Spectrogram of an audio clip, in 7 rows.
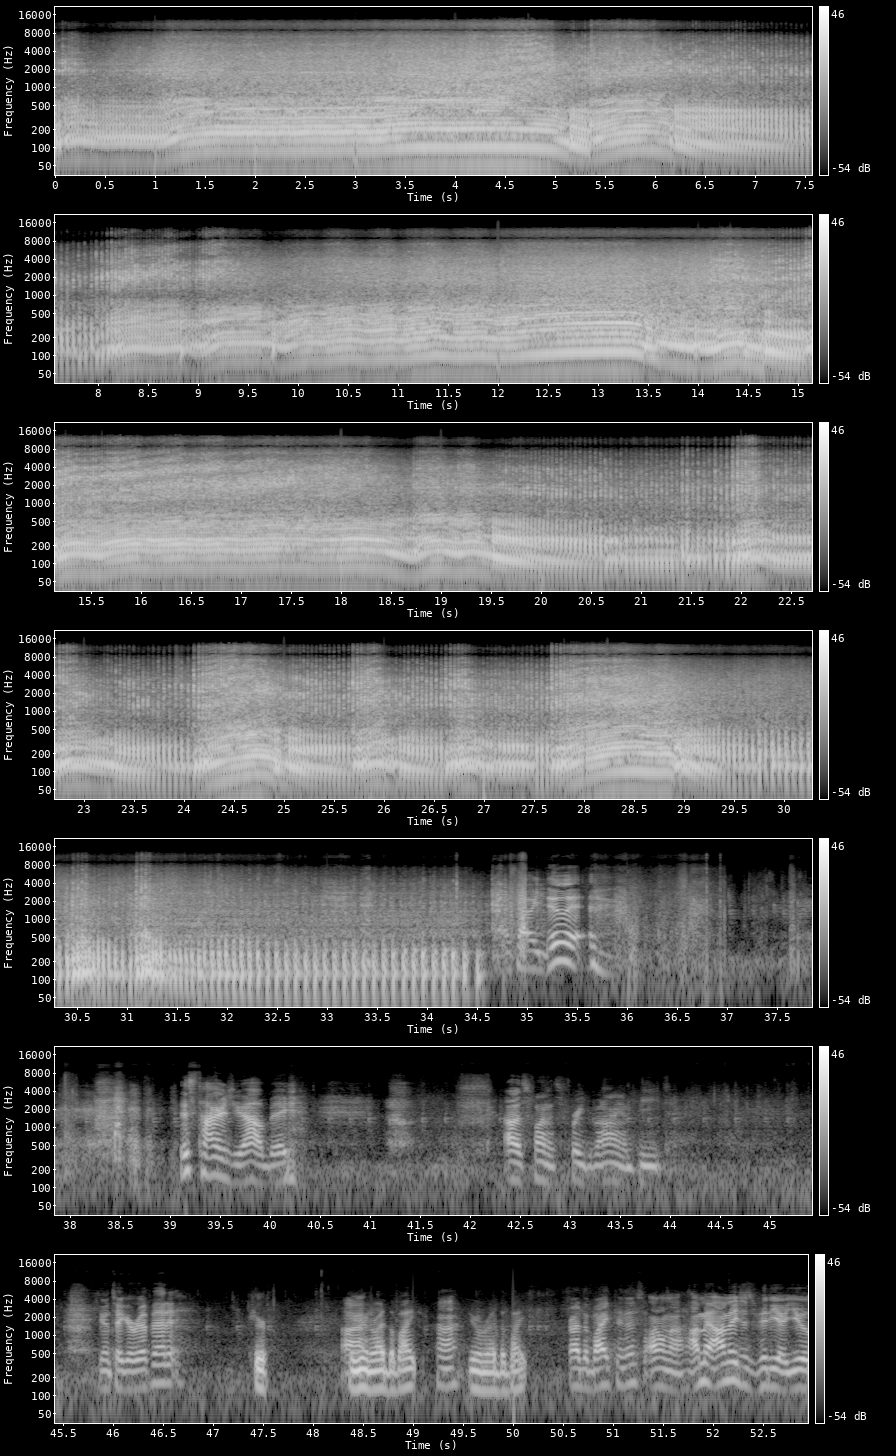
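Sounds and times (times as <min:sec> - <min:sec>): atv engine revving: 0:00.0 - 0:37.7.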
